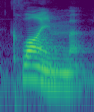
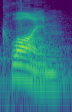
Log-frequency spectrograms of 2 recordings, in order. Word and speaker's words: climb: When we have the B after M, this B is silent, which means we don't pronounce it. For example, climb.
